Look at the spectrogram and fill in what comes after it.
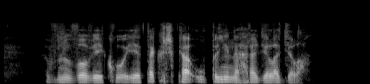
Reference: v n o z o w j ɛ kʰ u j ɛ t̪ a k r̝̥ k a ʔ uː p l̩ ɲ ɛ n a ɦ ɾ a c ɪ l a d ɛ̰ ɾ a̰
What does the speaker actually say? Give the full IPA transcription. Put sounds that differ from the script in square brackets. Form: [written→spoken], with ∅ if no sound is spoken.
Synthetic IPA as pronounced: v n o [z→v] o [w→v] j ɛ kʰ u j ɛ t̪ a k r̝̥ k a ʔ uː p l̩ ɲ ɛ n a ɦ ɾ a [c→ɟ] ɪ l a [d→ɟ] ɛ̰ [ɾ→l] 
